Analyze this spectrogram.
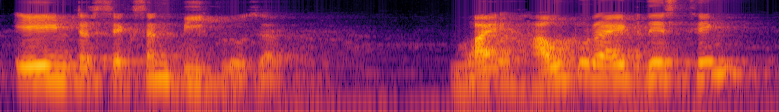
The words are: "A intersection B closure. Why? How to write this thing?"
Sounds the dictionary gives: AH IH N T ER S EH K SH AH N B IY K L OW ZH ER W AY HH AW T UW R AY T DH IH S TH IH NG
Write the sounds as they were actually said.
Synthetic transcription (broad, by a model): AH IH N T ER S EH K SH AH N B IY K L OW Z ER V AY HH AW T UW R AY T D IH S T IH NG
